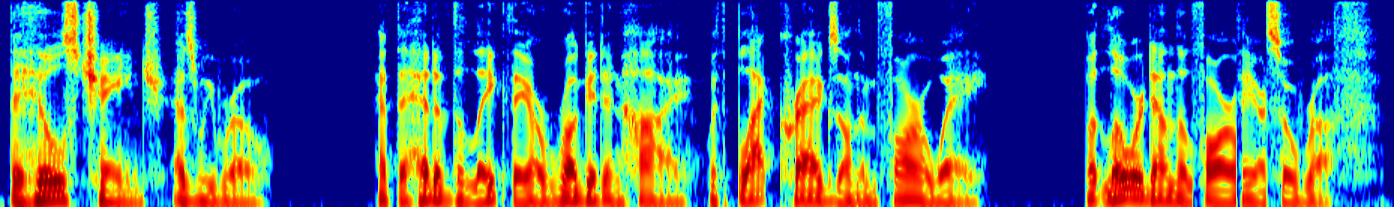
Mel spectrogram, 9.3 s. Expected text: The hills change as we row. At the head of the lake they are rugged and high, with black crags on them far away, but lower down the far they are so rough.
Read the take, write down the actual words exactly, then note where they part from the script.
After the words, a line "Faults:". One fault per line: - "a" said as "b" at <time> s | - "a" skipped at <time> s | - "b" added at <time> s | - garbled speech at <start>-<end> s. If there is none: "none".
The hills change as we row. At the head of the lake they are rugged and high, with black crags on them far away, but lower down the far they are so rough.
Faults:
none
